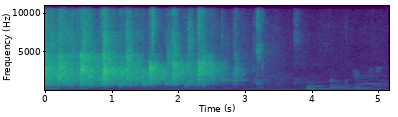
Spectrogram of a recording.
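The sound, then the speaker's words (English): An audience claps together after a testimony in a dense, steady burst that thins out and fades after about three seconds, while a low sustained musical tone hums underneath and a soft melody begins. “That's an awkward clap, but you can clap. That was amazing testimony.”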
